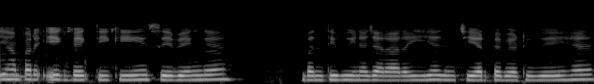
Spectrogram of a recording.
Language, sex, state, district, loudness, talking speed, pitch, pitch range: Hindi, female, Chhattisgarh, Rajnandgaon, -29 LUFS, 180 wpm, 210 Hz, 200-220 Hz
